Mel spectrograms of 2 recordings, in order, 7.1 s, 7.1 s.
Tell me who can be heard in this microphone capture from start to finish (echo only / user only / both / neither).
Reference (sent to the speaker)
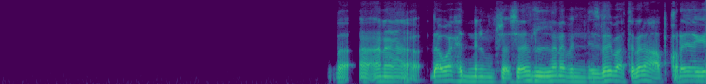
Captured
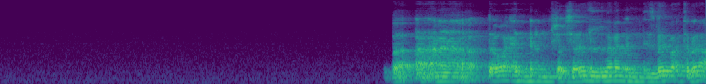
echo only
